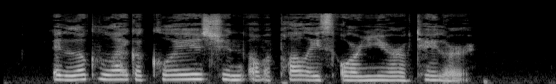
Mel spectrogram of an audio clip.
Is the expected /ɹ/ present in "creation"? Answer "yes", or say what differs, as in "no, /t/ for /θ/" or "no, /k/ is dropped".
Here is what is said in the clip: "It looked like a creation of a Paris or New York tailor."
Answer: no, /ɹ/ is dropped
